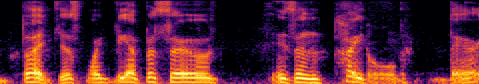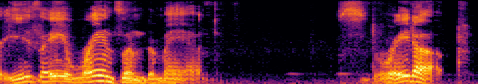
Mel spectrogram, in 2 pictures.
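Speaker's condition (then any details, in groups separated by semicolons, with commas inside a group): Cerebral palsy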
